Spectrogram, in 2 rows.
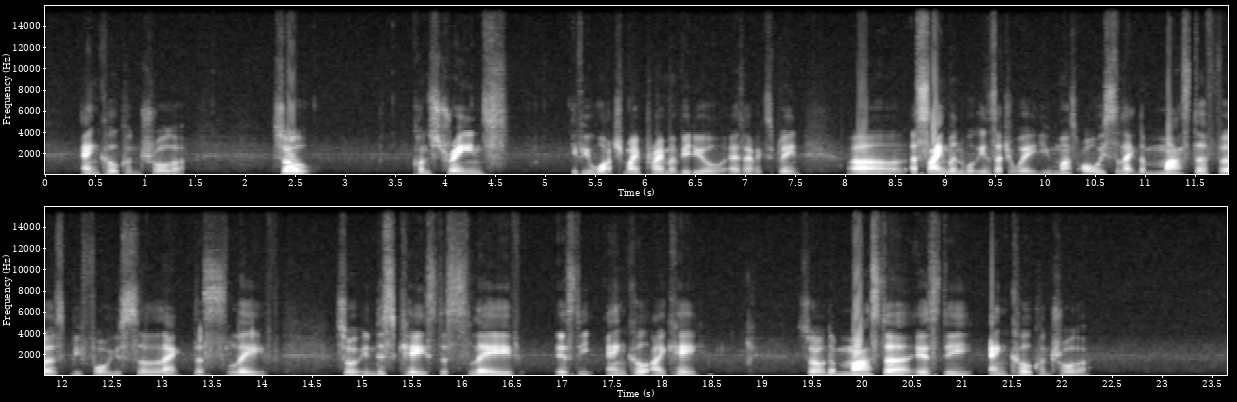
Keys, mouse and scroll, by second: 5.0 alt+click, 6.7 alt+click, 14.9 alt+middle click, 15.3 scroll up 1, 16.1 alt+middle click, 17.5-18.7 drag, 19.0-20.5 scroll down 1, 20.5-21.7 drag.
